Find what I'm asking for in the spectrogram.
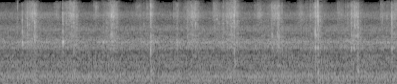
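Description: Tarot cards are shuffled continuously and close up, a dense stream of papery riffling and flicking with no pauses.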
